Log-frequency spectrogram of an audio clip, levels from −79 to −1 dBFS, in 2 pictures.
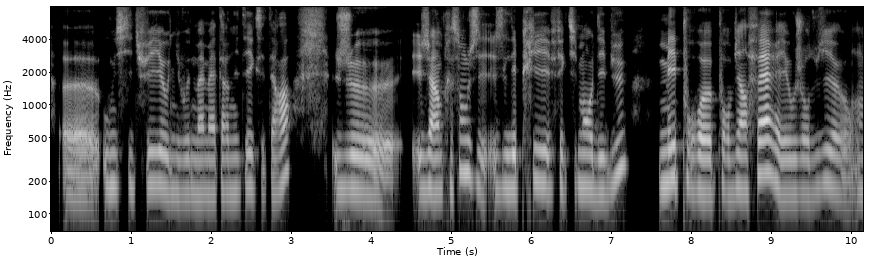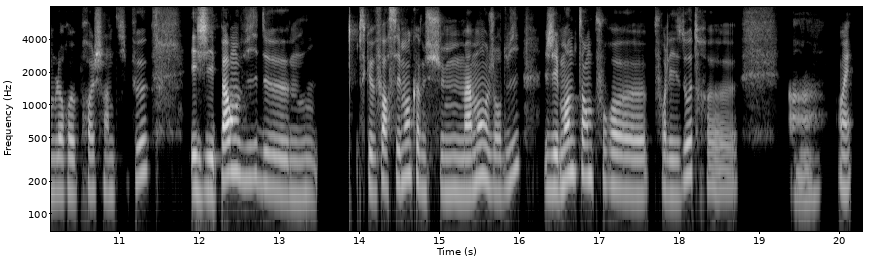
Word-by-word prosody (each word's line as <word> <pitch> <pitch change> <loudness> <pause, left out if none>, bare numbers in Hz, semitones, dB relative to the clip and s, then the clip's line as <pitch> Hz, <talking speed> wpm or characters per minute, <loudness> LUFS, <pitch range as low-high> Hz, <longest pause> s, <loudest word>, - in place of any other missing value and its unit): heu - - -1
heu, - - 0
où - - -8
me 180 - -6
situer 185 +1 0
au 175 - -2
niveau 160 -1 -9
de 160 - -11
ma 155 0 -2
maternité 160 +2 -5
et 175 - -4
cetera. - - -1 0.5
Je 170 - 0 0.2
j'ai 170 +1 +1
l'impression 170 +8 +1
que - - -2
j'ai 180 -6 -1
je 170 +1 -4
l'ai 175 0 -1
pris, 190 +2 -1
effectivement, 180 0 -2
au 175 - -1
début, 180 - -5 0.4
mais 190 +4 +4
pour, 175 -5 -1
heu, 160 0 +4
pour 165 -3 -6
bien 170 0 +2
faire 230 +4 +7
et 155 -2 -1
aujourd'hui, 160 +4 -5
heu, 170 -1 -3
on - - -10
me 160 - -7
le 165 - 0
reproche 165 +1 -1
un 160 0 -8
petit 185 +4 -9
peu 225 +6 -4 0.5
et 170 - +4
j'ai 160 0 +8
pas 210 +6 +9
envie 220 -3 +1
de, 170 -4 -3
mmh, 155 0 -10 0.5
parce - - +3
que, 175 - -2
forcément, 195 +4 +5
comme 195 -4 -1
je 165 - +2
suis 170 - +3
maman 165 +5 +2
aujourd'hui, 185 +7 -5 0.3
j'ai 175 0 +4
moins 210 +5 +5
de - - -5
temps 225 -1 +1
pour, 190 -3 -5
heu, 160 -2 -1
pour - - -5
les 155 +1 -6
autres, 225 - -3
heu, 85 -1 -8 0.7
enfin 70 0 -8 0.3
ouais? - - +1
170 Hz, 190 wpm, -24 LUFS, 160-195 Hz, 0.7 s, pas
